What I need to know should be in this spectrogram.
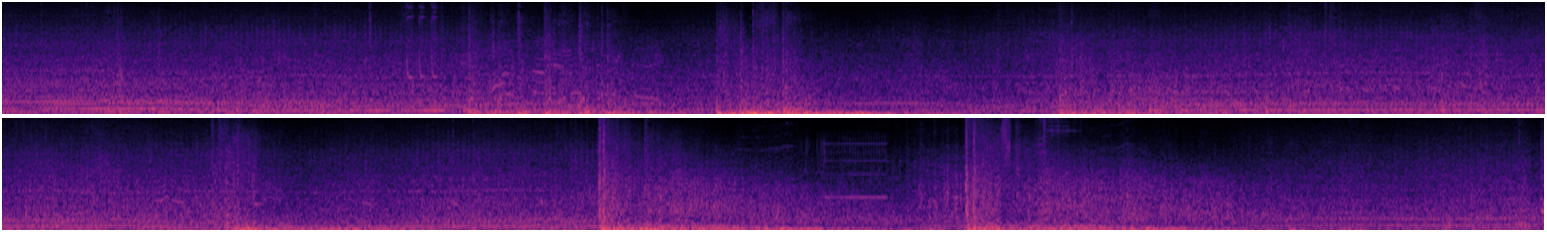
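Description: A tank engine rumbles and clanks steadily.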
